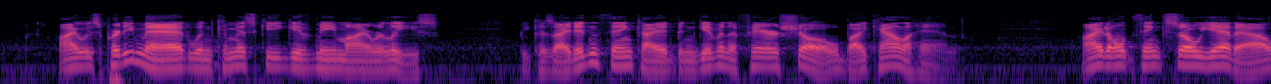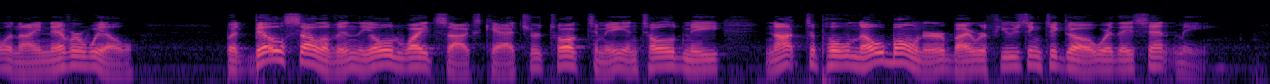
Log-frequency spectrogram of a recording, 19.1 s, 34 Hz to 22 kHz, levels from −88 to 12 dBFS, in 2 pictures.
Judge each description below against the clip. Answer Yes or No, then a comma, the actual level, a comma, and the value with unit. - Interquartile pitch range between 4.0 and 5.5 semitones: Yes, average, 4.3 semitones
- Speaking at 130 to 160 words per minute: No, average, 190 wpm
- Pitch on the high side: No, low, 130 Hz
